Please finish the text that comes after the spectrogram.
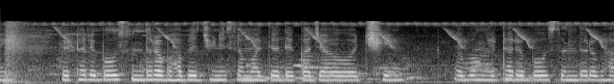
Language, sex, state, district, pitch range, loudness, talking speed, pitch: Odia, female, Odisha, Malkangiri, 205-210 Hz, -15 LUFS, 125 wpm, 205 Hz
